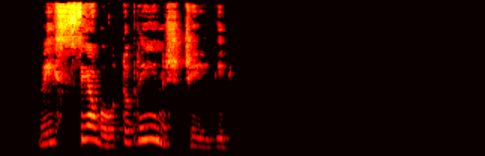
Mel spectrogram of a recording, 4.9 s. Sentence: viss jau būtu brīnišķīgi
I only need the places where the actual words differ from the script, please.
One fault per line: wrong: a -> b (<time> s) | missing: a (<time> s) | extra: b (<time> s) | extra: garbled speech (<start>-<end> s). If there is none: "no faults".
no faults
